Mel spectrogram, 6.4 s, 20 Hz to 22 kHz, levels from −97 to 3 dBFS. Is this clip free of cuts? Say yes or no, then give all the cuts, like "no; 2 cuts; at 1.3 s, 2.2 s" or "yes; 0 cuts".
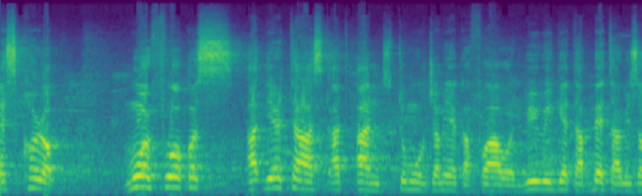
yes; 0 cuts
